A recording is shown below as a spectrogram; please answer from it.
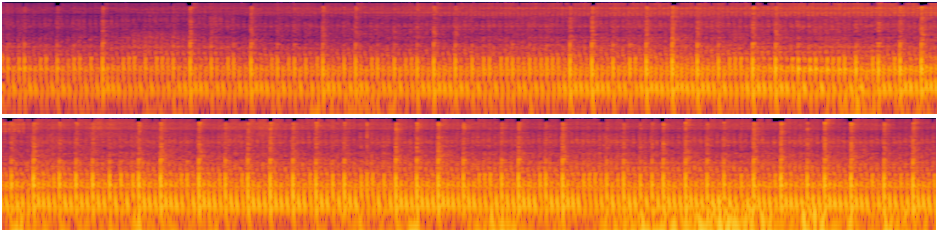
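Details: Vintage chainsaw with governed carb cutting tree wood: steady two-stroke buzz climbs and settles as chain bites, pulling cleanly without stumbling; normal running under load.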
